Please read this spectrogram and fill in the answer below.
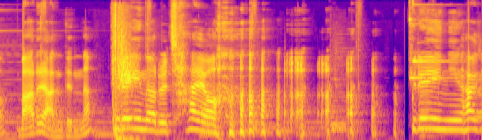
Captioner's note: laughs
